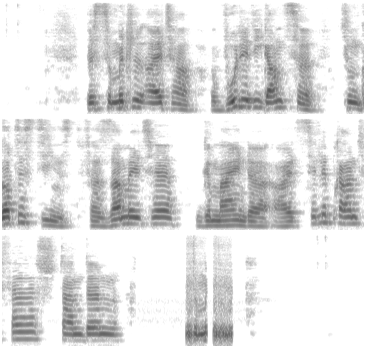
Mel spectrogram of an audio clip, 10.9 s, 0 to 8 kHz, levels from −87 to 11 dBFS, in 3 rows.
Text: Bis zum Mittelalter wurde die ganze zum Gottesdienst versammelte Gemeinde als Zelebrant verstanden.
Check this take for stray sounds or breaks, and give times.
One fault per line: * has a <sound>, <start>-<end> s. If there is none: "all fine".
* has a laugh, 9.1-9.6 s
